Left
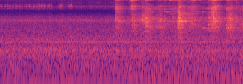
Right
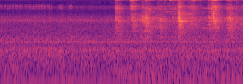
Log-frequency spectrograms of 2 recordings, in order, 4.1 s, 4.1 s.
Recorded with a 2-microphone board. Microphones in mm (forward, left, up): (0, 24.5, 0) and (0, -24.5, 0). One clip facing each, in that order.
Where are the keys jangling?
40° left (ahead or behind), 3 m; by 4.1 s 65° left (ahead or behind), 1.6 m.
